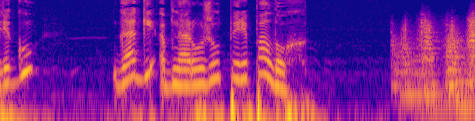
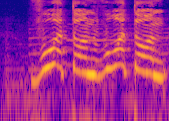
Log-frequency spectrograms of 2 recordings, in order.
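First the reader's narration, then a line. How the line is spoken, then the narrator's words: Ducklings shouting excitedly. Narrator (Russian): закричали утята, которые первыми увидели его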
